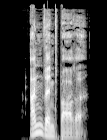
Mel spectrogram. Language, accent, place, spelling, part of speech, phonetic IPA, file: German, Germany, Berlin, anwendbare, adjective, [ˈanvɛntbaːʁə], De-anwendbare.ogg
- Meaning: inflection of anwendbar: 1. strong/mixed nominative/accusative feminine singular 2. strong nominative/accusative plural 3. weak nominative all-gender singular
